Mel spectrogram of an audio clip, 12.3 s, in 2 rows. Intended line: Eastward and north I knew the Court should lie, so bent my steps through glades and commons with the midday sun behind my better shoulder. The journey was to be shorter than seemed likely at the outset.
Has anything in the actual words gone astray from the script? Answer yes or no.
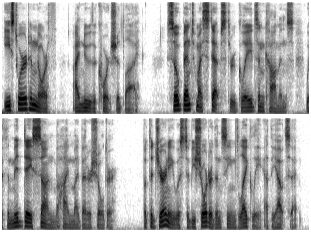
yes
